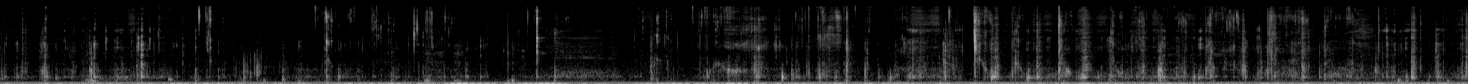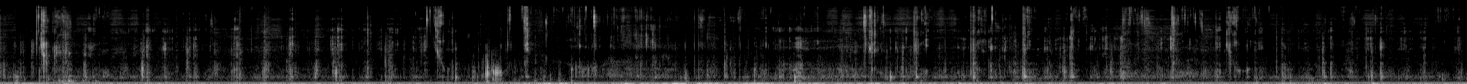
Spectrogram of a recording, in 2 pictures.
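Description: Close-miked chewing and biting of sauced chicken wings: wet, crunchy mouth sounds with frequent sharp clicks, over a steady low hum.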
